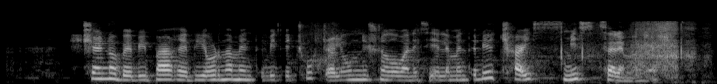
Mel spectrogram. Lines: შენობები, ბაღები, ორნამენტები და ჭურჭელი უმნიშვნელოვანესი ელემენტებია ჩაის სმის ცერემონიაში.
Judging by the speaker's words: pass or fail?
pass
